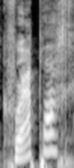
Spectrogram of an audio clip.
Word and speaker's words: kreplach: Kreplach?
